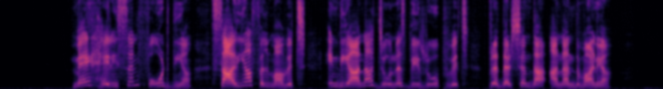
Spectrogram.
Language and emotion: Punjabi, happy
